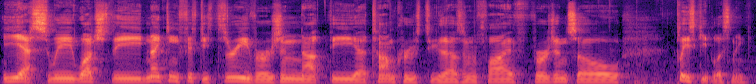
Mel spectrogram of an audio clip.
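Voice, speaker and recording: A man with a mid-pitched voice hosts a casual podcast while nursing a head cold. He chats in a joking, self-deprecating way as he addresses listeners. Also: fairly even intonation, normal speed. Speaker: podcast host. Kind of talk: casual chatty podcast hosting.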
